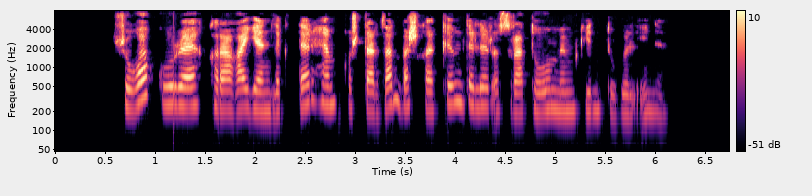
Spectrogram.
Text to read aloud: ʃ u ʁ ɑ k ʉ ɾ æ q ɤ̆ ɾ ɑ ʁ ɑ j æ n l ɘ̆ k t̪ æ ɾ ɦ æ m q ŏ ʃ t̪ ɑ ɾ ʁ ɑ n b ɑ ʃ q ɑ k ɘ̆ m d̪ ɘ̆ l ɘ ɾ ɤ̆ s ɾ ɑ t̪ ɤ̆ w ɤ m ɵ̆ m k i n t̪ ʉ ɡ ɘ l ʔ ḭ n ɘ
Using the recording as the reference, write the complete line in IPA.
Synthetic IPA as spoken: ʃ u ʁ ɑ k ʉ ɾ æ q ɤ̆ ɾ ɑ ʁ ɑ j æ n l ɘ̆ k t̪ æ ɾ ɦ æ m q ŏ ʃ t̪ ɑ ɾ ð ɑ n b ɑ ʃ q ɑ k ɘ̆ m d̪ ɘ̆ l ɘ ɾ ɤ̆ s ɾ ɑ t̪ ɤ̆ w ɤ m ɵ̆ m k i n t̪ ʉ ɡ ɘ l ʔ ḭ n ɘ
